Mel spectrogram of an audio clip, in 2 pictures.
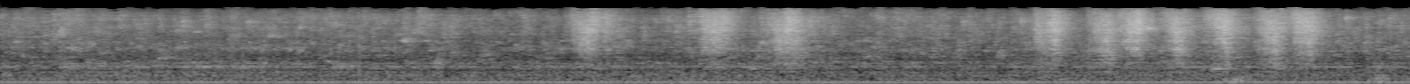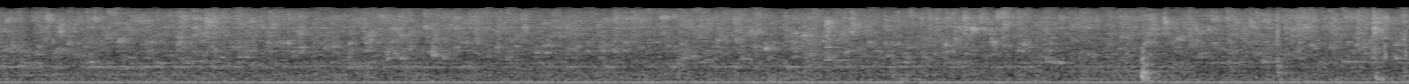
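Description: Aquarium water running and trickling over a steady low hum from the tank's filter. A few brief louder bursts of water noise come about three to six seconds in.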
